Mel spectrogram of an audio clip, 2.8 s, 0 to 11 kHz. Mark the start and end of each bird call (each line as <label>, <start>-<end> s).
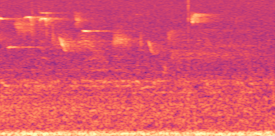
Song Sparrow (Melospiza melodia), 0.0-1.9 s
unidentified bird, 1.8-2.0 s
